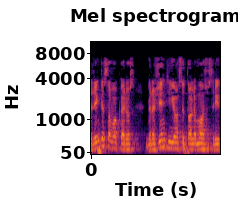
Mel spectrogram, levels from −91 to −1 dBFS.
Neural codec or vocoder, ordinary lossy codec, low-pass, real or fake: none; MP3, 32 kbps; 7.2 kHz; real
